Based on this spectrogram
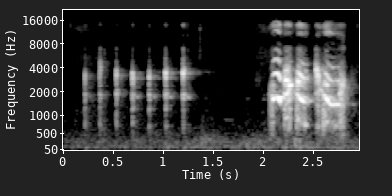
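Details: Pet cockatiel calling indoors: six short bright chirps in quick, even succession, then a pause and a loud, harsh, grating squawk lasting under a second.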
